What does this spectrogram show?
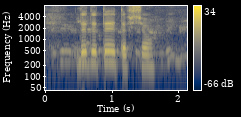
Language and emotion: Russian, neutral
